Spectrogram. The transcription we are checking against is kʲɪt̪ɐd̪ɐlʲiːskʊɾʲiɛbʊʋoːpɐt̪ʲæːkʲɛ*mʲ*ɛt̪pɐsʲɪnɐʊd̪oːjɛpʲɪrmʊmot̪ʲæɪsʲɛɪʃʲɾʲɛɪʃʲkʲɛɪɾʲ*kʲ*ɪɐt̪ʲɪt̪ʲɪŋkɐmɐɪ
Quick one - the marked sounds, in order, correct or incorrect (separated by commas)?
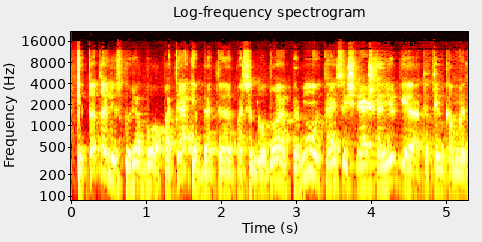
incorrect, incorrect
